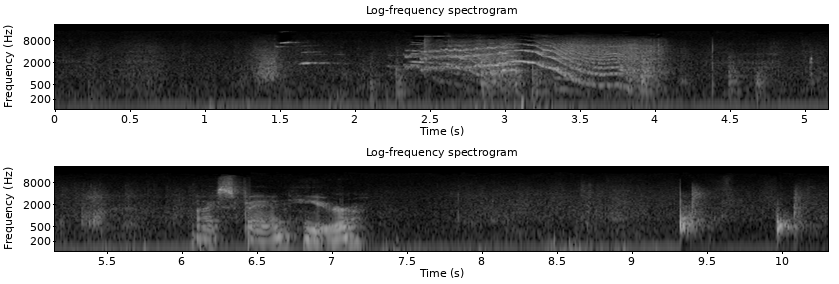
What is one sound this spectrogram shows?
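A ceiling fan hums steadily.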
